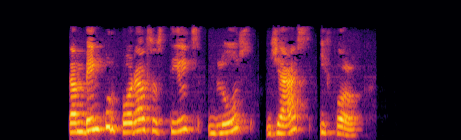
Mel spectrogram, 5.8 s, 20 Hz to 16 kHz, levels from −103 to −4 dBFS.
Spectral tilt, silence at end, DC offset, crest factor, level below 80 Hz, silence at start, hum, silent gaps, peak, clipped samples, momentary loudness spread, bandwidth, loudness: -4.5 dB/octave; 1.3 s; under 0.1%; 18 dB; -66 dBFS; 0.85 s; none; none; -2 dBFS; under 0.1%; 12 LU; 8 kHz; -19 LUFS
